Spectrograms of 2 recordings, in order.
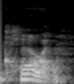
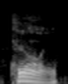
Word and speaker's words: Corll: How do you pronounce his last name? Dean Corll. Corll.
